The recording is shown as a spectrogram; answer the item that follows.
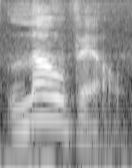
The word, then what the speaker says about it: Lowville: It's spelled L-O-W-V-I-L-L-E, which for anywhere else in the English-speaking world, it's Lowville. No, no, no, no, no.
